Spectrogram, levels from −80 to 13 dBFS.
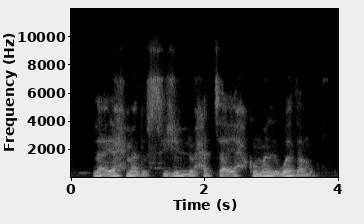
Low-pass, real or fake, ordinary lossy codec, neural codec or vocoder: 7.2 kHz; real; Opus, 16 kbps; none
